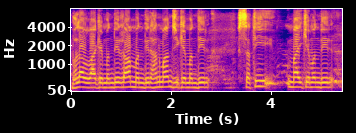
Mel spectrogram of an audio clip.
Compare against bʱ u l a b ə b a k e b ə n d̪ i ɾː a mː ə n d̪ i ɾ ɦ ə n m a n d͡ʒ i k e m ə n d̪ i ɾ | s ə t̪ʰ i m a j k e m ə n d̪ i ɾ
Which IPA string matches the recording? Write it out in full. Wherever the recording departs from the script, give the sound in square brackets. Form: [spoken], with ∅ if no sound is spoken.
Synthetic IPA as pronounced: bʱ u l a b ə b a k e [m] ə n d̪ i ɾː a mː ə n d̪ i ɾ ɦ ə n m a n d͡ʒ i k e m ə n d̪ i ɾ | s ə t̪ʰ i m a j k e m ə n d̪ i ɾ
